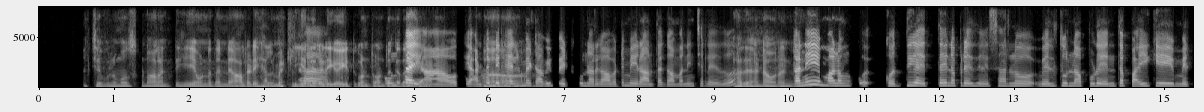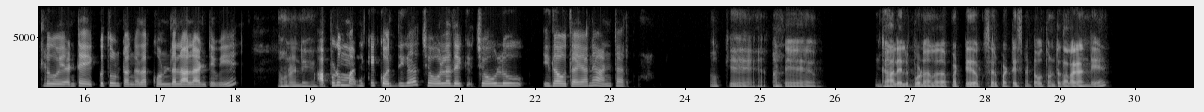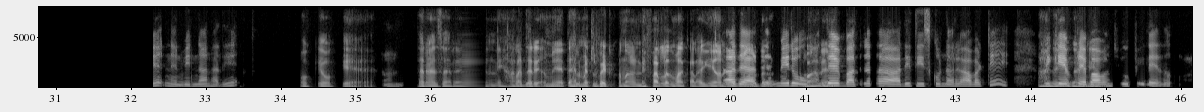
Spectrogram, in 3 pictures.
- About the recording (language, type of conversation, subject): Telugu, podcast, ప్రయాణంలో దారి తప్పిపోయినప్పుడు మీరు ముందుగా ఏం చేశారు?
- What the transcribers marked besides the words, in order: other background noise; in English: "ఆల్రెడీ"; laughing while speaking: "ఇయన్నీ"; in English: "రెడీగా"; in English: "హెల్మెట్"; distorted speech; laughing while speaking: "పెట్టుకున్నావండి. పర్లేదు మాకలాగేవనిపిచ్చలేదు"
